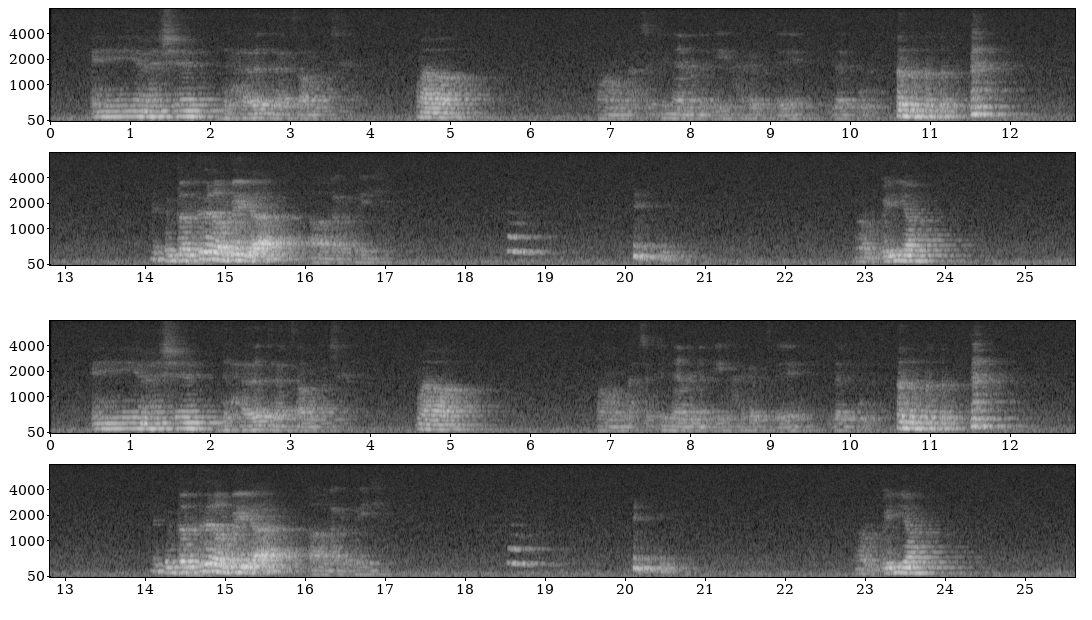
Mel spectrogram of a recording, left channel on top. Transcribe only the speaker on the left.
ايه يا باشا
آه.
<laughs> انت قلت
لي غربية
ها
غربية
